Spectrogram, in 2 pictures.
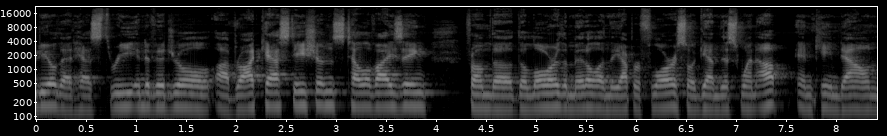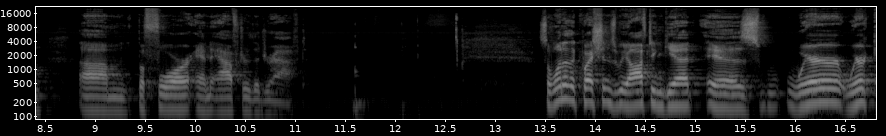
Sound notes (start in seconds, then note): none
